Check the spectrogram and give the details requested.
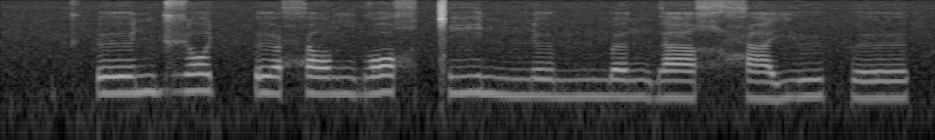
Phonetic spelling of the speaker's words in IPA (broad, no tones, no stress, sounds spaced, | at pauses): t͡ʃʼ ø n d͡ʒ ɔ t͡ʃʼ ø ħ ɔ ŋ ɡ ɔ χ ǀ i nː ø mː œ ŋ ɡ a χ ħ a j ʉ p ø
